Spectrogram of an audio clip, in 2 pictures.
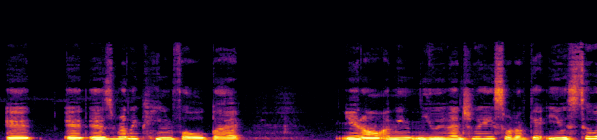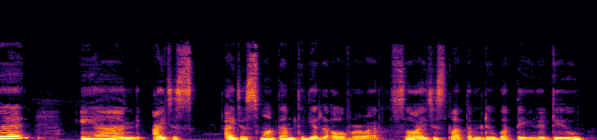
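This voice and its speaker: A young woman from the Midwest talks casually to camera, a bit congested from a cold. Her fairly high voice keeps sliding into a gravelly fry. She wanders between thoughts with plenty of ums and restarts. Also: darkish tone. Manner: rambling, with many fillers and restarts. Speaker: vlogger. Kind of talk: casual recovery update to camera.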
